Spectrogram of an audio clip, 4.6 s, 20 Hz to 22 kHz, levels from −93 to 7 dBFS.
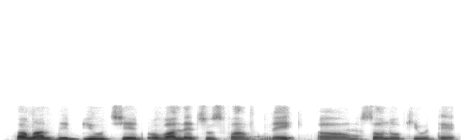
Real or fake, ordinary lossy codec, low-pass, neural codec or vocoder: fake; none; 5.4 kHz; codec, 24 kHz, 1.2 kbps, DualCodec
